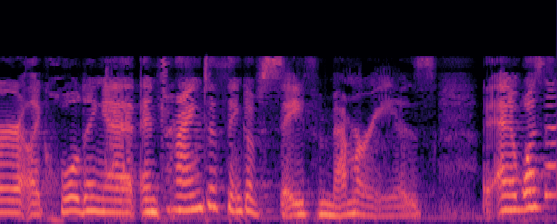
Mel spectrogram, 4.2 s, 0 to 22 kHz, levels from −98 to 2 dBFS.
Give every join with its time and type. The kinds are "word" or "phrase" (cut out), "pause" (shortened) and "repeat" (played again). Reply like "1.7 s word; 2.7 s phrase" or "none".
1.2 s word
